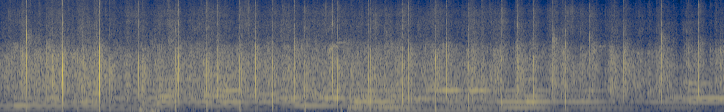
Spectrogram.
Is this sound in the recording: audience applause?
yes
